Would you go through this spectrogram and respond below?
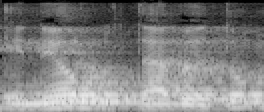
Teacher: ملانے کی صورت میں یہ حمزہ نہیں پڑھا جا رہا، تو ان اور ارتبتم کی جگہ ان ارتبتم پڑھیں گے. اب بیچ میں دیکھیں را میں نے پر کر دی، اب را پر ہوگی، کیونکہ جب بھی را ساکن سے پہلے زیر ہو تو را باریک ہوتی ہے، لیکن بیچ میں اگر حمزہ ہو، حمزہ وصلی، تو پھر یہ را جو ہے یہ پر پڑی جاتی ہے، باریک نہیں رہتی.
